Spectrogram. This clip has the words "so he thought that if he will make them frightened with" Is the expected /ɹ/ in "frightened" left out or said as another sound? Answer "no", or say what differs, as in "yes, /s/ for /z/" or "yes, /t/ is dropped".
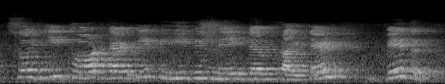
yes, /ɹ/ is dropped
